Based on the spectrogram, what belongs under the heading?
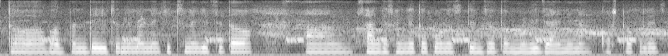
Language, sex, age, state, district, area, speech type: Odia, female, 18-30, Odisha, Kendrapara, urban, spontaneous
